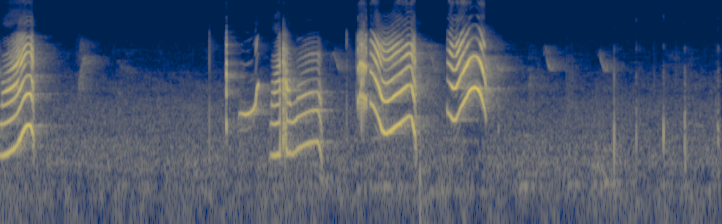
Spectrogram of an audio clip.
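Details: Indian ringneck parakeet kept as a pet giving a few loud, sharp, bending squeaks in short bursts, with quieter faint clicks between them in a calm indoor setting.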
